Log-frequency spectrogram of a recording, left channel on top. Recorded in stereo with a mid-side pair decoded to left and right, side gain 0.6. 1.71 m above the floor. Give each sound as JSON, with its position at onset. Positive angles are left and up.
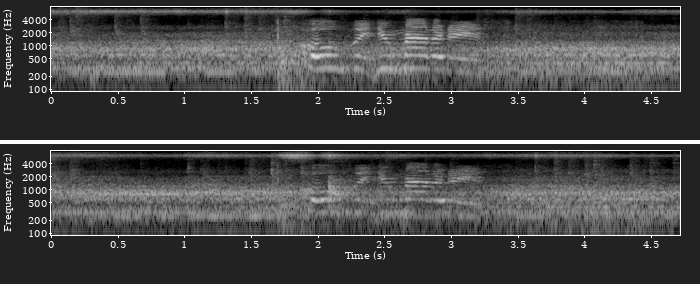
{"t": 1.7, "sound": "a shout", "azimuth_deg": 40, "distance_m": 1.1}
